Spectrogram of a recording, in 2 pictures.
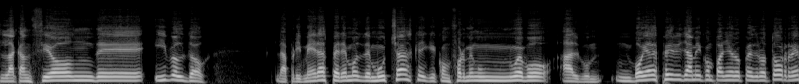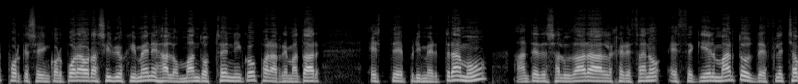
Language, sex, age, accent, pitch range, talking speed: Spanish, male, 40-59, Spanish, 155-195 Hz, 180 wpm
